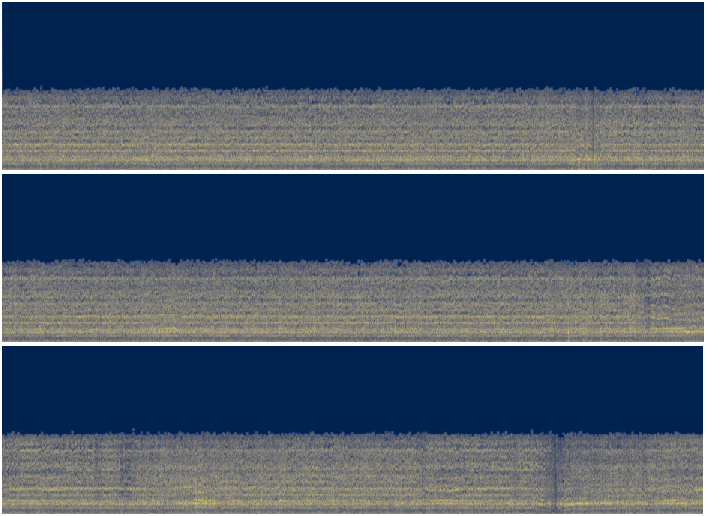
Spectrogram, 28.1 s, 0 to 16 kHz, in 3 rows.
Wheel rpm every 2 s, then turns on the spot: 160, 160, 160, 160, 160, 160, 160, 160, 160, 160, 160, 160, 150, 140.
none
